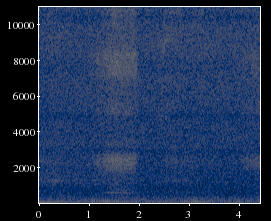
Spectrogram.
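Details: Japanese cats snoring softly at night: low, gentle rumbling snores and sleep breathing in a quiet room from two sibling cats and a younger white cat asleep huddled together in a pile.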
